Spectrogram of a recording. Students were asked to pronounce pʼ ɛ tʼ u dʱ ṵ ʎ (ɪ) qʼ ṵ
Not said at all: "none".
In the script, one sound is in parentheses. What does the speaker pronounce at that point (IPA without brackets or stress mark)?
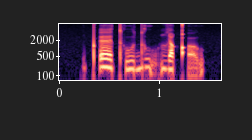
ə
